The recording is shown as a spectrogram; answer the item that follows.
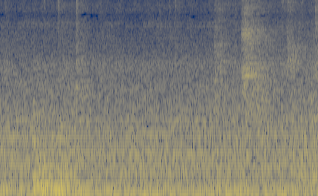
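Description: Hands handling a black iron-wire bird cage: a dull knock about a third of a second in and a short light click near the end, over a steady low rumble.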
